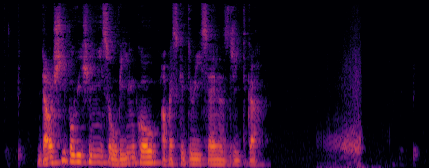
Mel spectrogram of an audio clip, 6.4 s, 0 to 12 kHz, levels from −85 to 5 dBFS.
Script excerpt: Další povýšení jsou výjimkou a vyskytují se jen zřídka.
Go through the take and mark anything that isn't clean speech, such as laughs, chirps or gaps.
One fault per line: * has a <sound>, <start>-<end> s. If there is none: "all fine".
* has a squeak, 4.7-5.9 s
